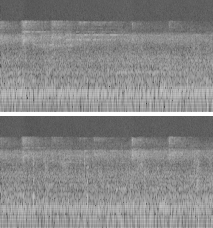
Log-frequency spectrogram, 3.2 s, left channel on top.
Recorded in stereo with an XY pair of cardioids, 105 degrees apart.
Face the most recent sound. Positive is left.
No sound to turn to.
